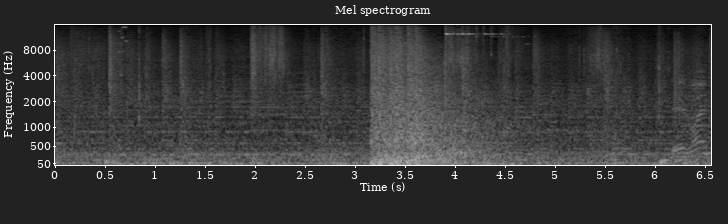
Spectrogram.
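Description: Gunfire in the XCOM video game, a steady rattle of rapid shots that swells into a louder, denser burst midway before settling back to a continuous rattling under the game's sound.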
